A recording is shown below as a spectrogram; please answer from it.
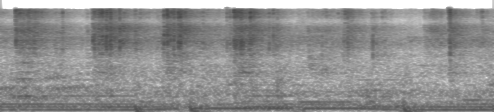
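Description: Plastic courier bag crinkling and tearing in several short crackly bursts as it is pulled open by hand, over low background music.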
